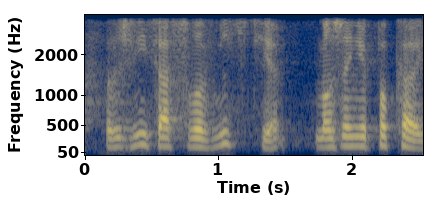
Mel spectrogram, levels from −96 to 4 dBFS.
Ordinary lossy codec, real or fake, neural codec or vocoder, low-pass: none; fake; codec, 16 kHz, 1.1 kbps, Voila-Tokenizer; 3.6 kHz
